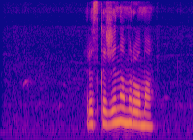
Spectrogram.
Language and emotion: Russian, neutral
